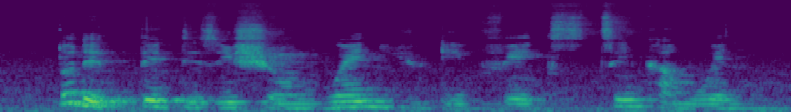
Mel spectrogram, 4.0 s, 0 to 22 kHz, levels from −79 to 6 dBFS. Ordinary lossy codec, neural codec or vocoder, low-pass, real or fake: none; none; 19.8 kHz; real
